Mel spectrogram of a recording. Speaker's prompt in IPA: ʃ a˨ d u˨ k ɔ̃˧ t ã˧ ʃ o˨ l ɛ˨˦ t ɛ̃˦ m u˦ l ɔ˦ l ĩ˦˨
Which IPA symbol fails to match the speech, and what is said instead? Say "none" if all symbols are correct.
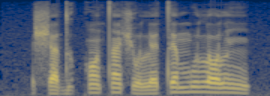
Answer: ɛ̃˦ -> ɛ˦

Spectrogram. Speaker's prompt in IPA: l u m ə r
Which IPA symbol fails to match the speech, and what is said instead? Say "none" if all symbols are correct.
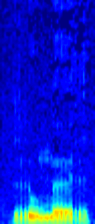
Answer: l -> r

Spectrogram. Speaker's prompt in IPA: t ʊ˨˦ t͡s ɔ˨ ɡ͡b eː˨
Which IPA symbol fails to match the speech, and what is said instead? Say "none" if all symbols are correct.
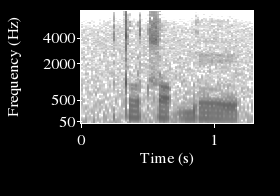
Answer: none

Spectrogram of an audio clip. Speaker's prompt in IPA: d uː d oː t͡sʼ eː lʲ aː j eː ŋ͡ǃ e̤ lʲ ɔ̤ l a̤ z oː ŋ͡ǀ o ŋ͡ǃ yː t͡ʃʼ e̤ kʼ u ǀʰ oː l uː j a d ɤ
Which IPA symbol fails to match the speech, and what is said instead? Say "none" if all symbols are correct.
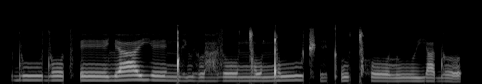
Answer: yː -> uː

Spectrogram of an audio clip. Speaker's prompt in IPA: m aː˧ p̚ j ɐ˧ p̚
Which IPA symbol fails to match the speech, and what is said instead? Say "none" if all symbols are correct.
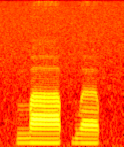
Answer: j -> w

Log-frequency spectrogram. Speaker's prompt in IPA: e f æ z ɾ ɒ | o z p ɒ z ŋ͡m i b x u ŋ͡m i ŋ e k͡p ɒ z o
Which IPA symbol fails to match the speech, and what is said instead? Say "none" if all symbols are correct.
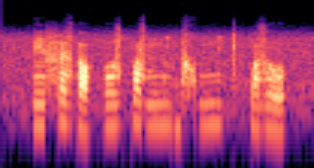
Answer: ŋ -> k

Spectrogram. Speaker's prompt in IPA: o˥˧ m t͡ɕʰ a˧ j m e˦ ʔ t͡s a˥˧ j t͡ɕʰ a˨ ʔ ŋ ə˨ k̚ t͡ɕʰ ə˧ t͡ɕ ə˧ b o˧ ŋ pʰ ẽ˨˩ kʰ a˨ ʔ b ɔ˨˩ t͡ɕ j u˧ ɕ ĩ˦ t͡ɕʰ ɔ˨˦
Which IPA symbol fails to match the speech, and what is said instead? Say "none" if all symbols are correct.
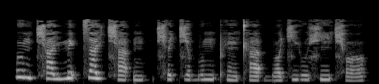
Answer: none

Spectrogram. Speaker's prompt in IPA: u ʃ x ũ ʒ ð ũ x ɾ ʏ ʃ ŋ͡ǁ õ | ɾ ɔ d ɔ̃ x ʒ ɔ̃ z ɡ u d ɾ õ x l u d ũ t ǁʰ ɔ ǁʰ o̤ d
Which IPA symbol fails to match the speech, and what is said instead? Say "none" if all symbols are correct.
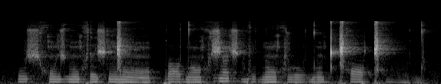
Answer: z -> ʃ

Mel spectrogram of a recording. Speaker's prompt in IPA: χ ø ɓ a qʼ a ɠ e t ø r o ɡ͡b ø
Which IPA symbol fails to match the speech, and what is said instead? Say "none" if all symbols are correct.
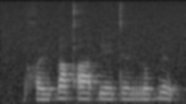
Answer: ɠ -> ɓ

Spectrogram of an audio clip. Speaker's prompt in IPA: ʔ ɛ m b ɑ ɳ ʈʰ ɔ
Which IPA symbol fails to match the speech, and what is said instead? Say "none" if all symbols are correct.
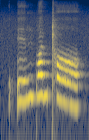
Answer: ɛ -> ʏ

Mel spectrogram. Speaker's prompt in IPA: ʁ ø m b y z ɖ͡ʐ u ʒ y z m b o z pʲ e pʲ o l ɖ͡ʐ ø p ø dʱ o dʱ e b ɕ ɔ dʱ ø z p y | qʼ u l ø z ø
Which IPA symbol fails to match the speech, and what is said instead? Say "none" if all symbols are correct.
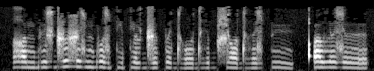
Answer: ʒ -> ʐ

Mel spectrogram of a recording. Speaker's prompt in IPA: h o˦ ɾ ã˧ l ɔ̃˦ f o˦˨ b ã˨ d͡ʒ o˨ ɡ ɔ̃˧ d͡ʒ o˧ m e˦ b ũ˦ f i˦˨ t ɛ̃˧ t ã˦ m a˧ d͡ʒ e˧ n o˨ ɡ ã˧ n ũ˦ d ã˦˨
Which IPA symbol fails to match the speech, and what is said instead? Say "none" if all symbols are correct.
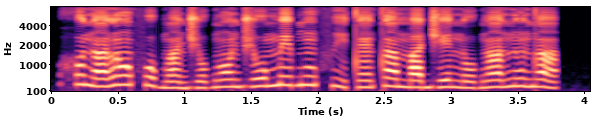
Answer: ɾ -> n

